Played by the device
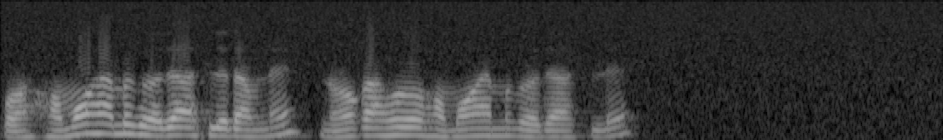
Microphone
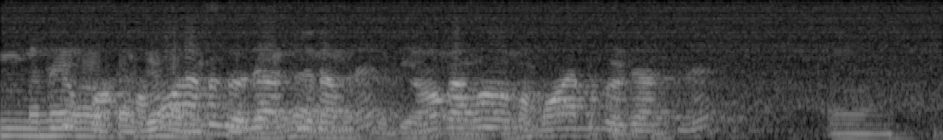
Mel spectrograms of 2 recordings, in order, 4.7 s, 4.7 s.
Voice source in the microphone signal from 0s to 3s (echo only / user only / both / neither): both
